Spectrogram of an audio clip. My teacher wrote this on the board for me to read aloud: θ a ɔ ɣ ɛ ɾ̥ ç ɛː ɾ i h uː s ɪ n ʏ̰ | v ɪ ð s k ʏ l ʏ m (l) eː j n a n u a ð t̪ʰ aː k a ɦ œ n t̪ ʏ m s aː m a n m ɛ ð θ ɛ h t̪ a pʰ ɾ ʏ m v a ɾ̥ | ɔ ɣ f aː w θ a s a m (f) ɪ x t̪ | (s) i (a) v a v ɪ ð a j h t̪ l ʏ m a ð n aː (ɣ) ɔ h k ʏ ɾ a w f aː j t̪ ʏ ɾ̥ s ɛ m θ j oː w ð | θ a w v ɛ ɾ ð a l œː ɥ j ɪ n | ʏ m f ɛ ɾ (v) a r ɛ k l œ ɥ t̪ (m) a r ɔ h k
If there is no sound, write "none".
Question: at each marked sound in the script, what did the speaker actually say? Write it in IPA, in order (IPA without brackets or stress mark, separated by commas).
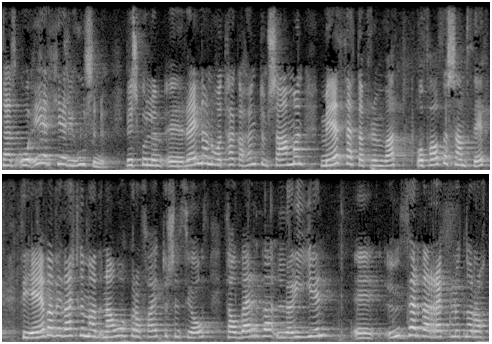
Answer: r, θ, θ, ɛ, w, ð, n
